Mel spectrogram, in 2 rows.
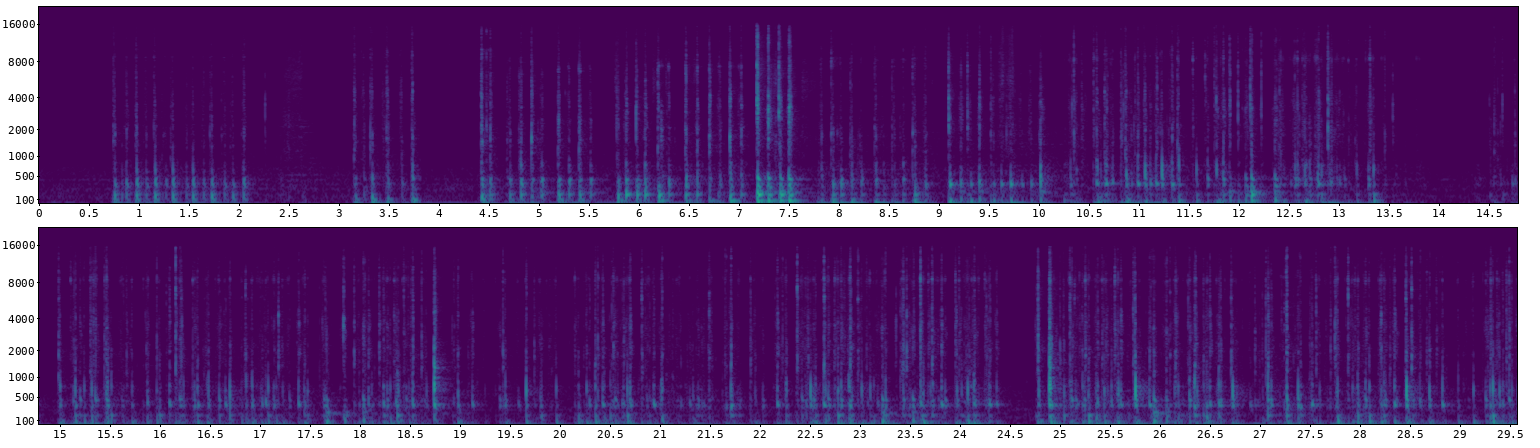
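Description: Typing on a Cox Endeavour electro-capacitive (non-contact) tenkeyless keyboard with PBT keycaps: a dense, continuous run of keystrokes starting about a second in, with short pauses about 14 and 25 seconds in.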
